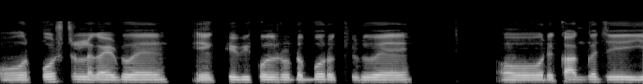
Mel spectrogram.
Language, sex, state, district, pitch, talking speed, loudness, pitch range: Marwari, male, Rajasthan, Nagaur, 110 Hz, 120 wpm, -19 LUFS, 110-115 Hz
